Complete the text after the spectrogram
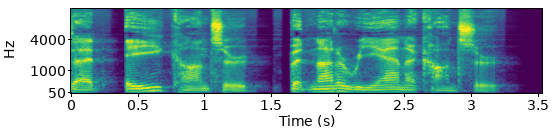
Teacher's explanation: here we stress the indefinite article but not the noun because we mean I was at a concert in general but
